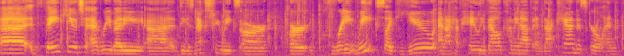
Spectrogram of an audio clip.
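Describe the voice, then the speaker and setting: Against audible room echo, the voice moves at a fairly slow pace with ordinary pitch variation. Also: woman. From Nova Scotia, Canada. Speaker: podcast host of a tabletop gaming show. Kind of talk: casual interview chat.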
